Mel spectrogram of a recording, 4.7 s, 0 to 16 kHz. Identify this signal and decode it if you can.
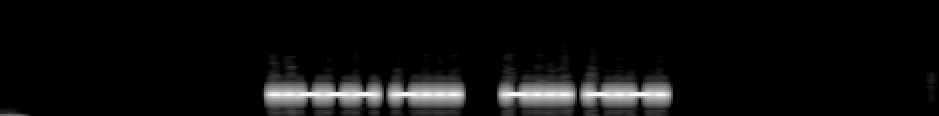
Morse code, heard as a keyed tone, about 36 wpm, 700 Hz. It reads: 2B BC
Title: Field Day Exchanges Encore - 35wpm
